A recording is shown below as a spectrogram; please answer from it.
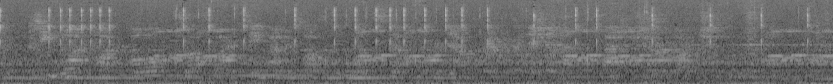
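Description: Phone keyboard clicks as someone texts: quick runs of taps and scattered single taps at an uneven pace.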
